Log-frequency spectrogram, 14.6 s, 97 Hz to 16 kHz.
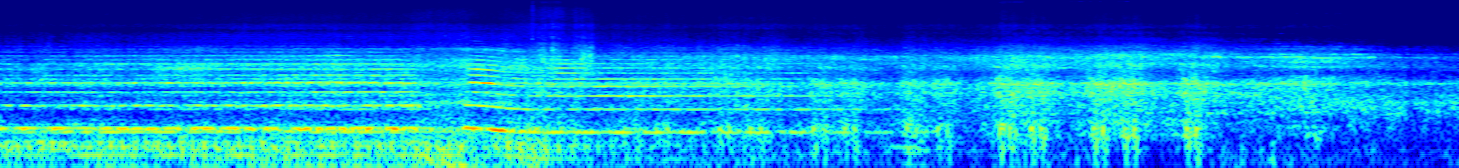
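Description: A CC 201 diesel locomotive sounds a long horn blast as it approaches, and the horn's pitch drops about five seconds in as it passes. The passenger carriages then rumble past with wheels clicking over rail joints, fading as the train moves away.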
